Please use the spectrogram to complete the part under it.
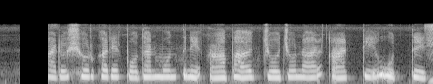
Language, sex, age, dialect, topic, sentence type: Bengali, female, <18, Rajbangshi, banking, statement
